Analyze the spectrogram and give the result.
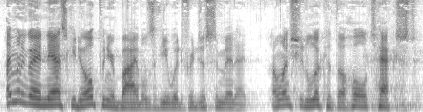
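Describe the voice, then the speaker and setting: A high, bright-voiced man gives a sermon with a stuffy nose from a cold. He talks in a folksy, conversational way, full of asides and restarts. He reads scripture aloud with rising emphasis. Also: lively intonation, racing. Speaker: pastor.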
